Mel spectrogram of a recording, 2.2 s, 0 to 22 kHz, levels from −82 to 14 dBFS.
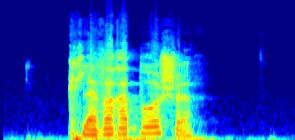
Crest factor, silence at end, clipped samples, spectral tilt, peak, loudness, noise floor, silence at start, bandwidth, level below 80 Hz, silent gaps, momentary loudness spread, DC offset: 12 dB; 0.6 s; 0.3%; -6 dB/octave; 0 dBFS; -11 LUFS; -45 dBFS; 0.5 s; 13 kHz; -26 dBFS; none; 11 LU; under 0.1%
